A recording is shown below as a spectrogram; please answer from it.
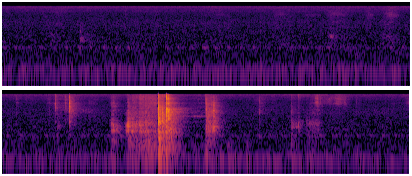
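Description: Handling of craft materials on a cutting mat: near silence for about the first half, then a brief cluster of soft rustles and clicks, loudest a little past the middle, as a glue tube is put down and a ribbon is picked up.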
